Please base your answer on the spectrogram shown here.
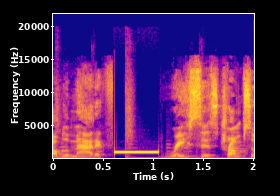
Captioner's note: beep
